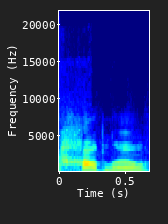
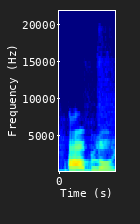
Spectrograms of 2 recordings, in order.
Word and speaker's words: hablo: So if like yablo English I said habau oh god it's ablo. You don't pronounce the h ethan.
